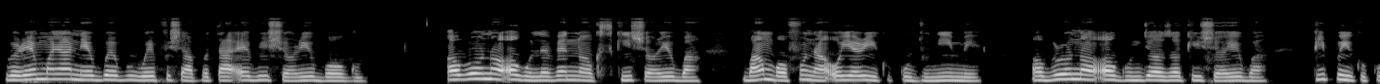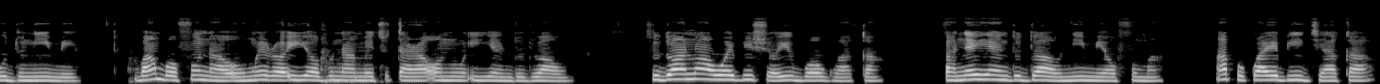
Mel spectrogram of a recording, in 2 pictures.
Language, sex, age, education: Igbo, female, 15-29, tertiary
